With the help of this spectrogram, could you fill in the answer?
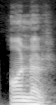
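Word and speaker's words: honour: H silent ऑनर यानी सम्मान करना इसको ऑनर बोलेंगे और हावर को नहीं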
